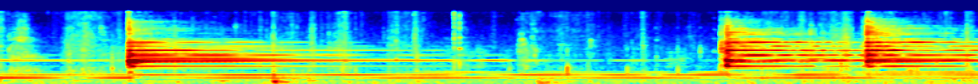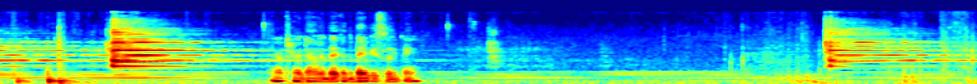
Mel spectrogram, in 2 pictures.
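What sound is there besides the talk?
church bells ringing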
